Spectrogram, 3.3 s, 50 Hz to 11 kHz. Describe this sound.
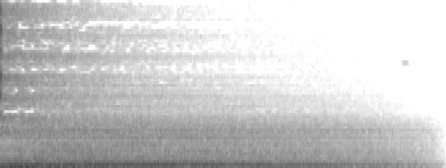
11 Ride Long Cymbals & Snares
bubinga, click, crash, custom, cymbal, cymbals, drum, drumset, hi-hat, metronome, one, one-shot, ride, shot, snare, sticks, turkish, wenge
